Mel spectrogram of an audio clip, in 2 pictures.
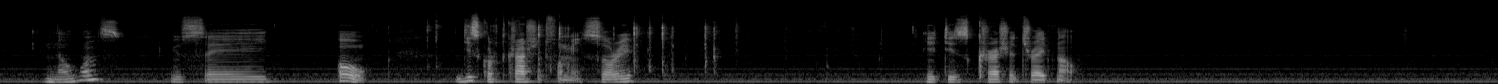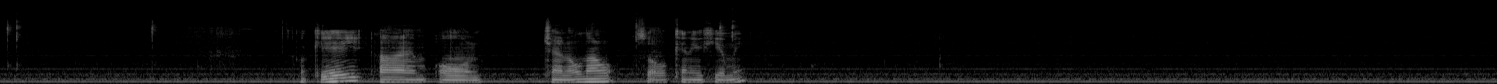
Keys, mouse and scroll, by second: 4.3 click, 5.1-7.1 typing, 15.0 click, 16.5-21.5 drag, 22.2 click, 23.7-24.0 scroll down 1, 24.3 scroll down 1.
